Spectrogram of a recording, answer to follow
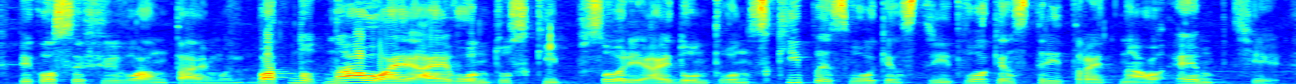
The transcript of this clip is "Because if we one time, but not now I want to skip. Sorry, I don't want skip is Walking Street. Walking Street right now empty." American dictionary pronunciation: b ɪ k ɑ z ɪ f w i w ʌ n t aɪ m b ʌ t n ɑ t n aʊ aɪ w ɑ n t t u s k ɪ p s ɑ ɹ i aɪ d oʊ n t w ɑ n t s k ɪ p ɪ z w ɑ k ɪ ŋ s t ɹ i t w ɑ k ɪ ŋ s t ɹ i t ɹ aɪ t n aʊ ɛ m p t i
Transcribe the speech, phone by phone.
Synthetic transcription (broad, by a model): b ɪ k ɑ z ɪ f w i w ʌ n t aɪ m b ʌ t n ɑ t n aʊ aɪ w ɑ n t t u s k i p s ɑ ɹ i aɪ d oʊ n t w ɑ n t s k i p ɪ s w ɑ k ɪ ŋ s t ɹ i t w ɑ k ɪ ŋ s t ɹ i t ɹ aɪ t n aʊ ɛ m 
